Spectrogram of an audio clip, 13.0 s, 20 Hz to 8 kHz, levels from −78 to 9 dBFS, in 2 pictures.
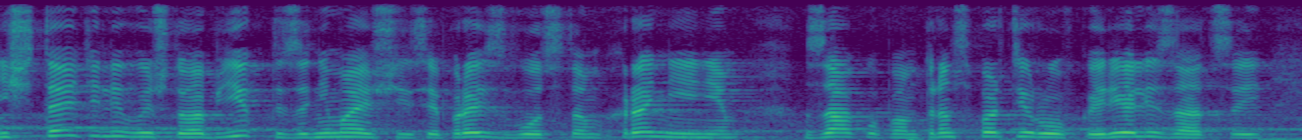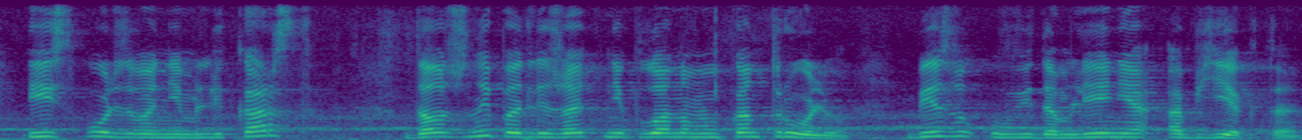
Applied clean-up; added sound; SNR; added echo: none; Wind; 18 dB; none.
